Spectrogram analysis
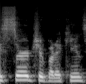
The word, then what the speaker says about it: Sercia: You're the closest at Sercia.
